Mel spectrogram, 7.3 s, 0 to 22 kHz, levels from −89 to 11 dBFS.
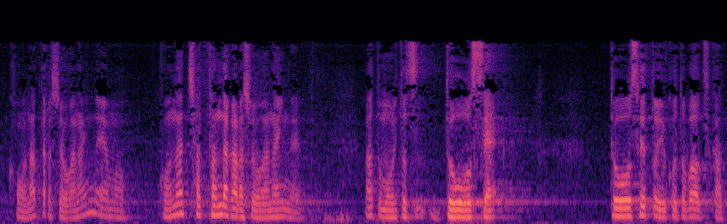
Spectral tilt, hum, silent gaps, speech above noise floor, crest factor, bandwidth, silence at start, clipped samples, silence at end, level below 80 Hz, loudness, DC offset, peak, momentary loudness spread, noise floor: -5.5 dB/octave; none; none; 31 dB; 20 dB; 10.5 kHz; 0.15 s; under 0.1%; 0 s; -56 dBFS; -25 LUFS; under 0.1%; -4 dBFS; 15 LU; -55 dBFS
